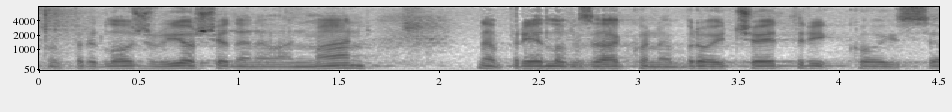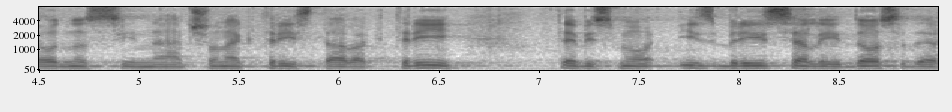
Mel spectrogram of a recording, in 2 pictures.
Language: Croatian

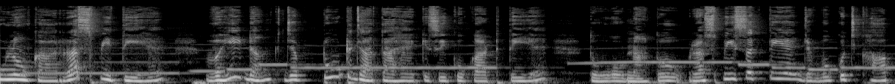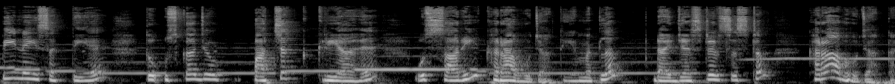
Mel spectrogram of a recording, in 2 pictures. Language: Hindi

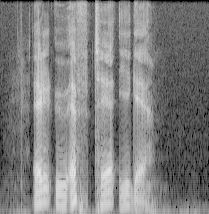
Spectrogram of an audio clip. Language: Norwegian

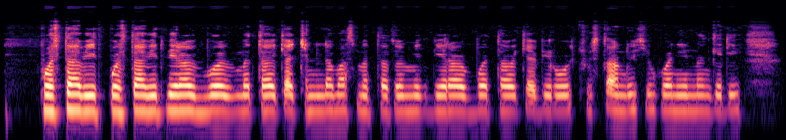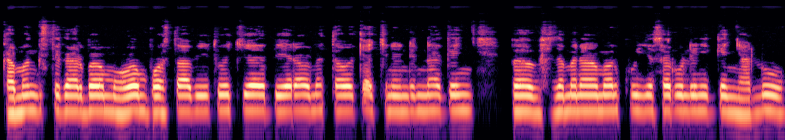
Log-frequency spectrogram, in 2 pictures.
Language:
Amharic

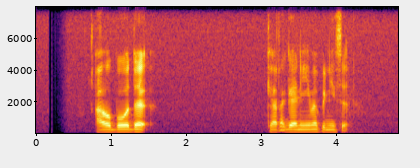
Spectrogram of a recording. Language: Sinhala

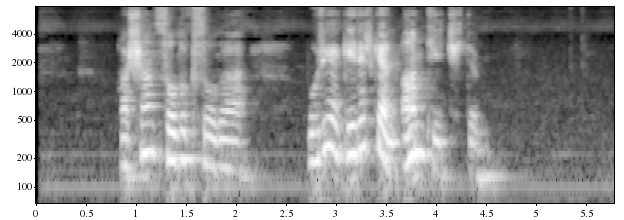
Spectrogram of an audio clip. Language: Turkish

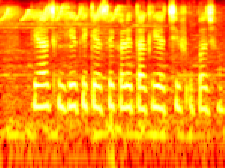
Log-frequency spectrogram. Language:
Magahi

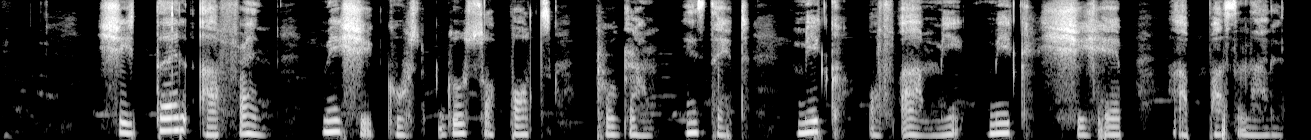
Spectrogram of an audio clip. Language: Nigerian Pidgin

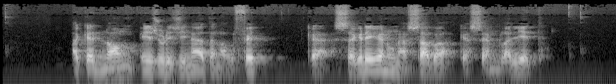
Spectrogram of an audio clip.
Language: Catalan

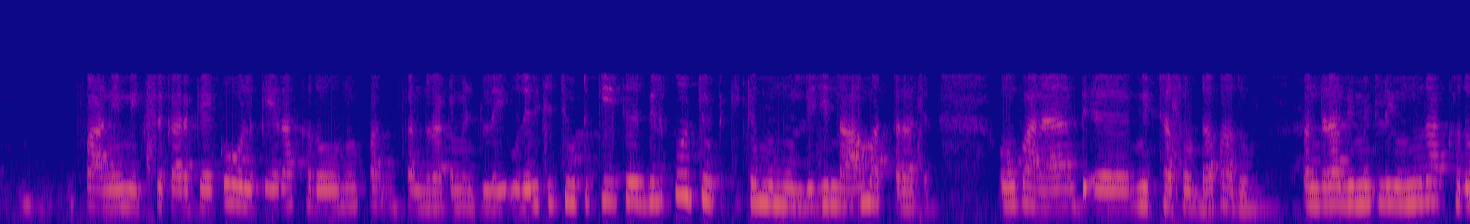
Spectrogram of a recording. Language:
Punjabi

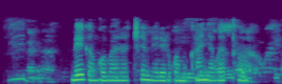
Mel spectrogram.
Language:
Kinyarwanda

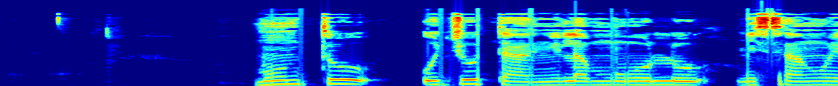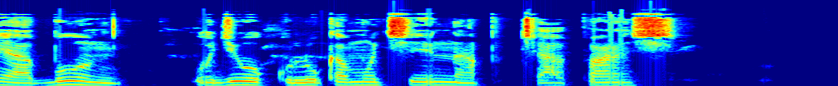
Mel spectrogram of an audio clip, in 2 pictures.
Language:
Luba-Lulua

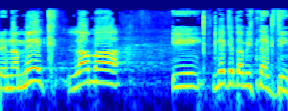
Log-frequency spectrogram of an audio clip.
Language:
Hebrew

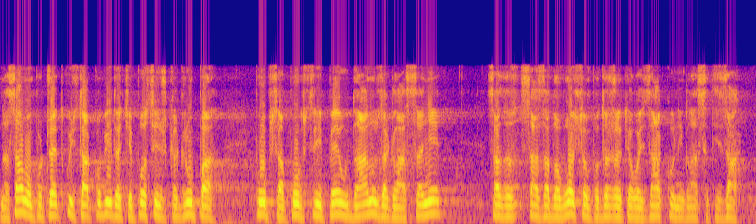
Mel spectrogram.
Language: Serbian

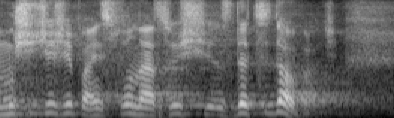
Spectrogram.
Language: Polish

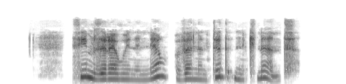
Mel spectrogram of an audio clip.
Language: Kabyle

